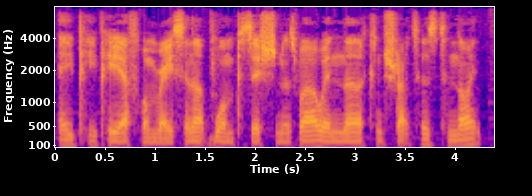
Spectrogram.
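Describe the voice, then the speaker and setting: A man with an extremely low, deep voice talks through race standings from his management game. His delivery is relaxed and rambling, full of fillers, recorded dry and close with faint music behind him. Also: normal speed, no echo. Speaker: gamer commentating his own racing management game. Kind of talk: casual let's-play commentary.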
